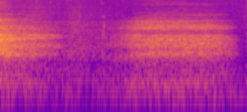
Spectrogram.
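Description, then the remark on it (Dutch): A long, breathy yawn: a drawn-in airy inhale, a brief pause, then a longer sighing exhale that fades out. No one speaks. “Ja, gaap.”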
